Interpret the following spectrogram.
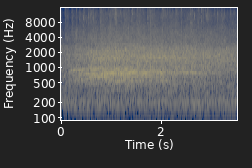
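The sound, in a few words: audience applause for award winners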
